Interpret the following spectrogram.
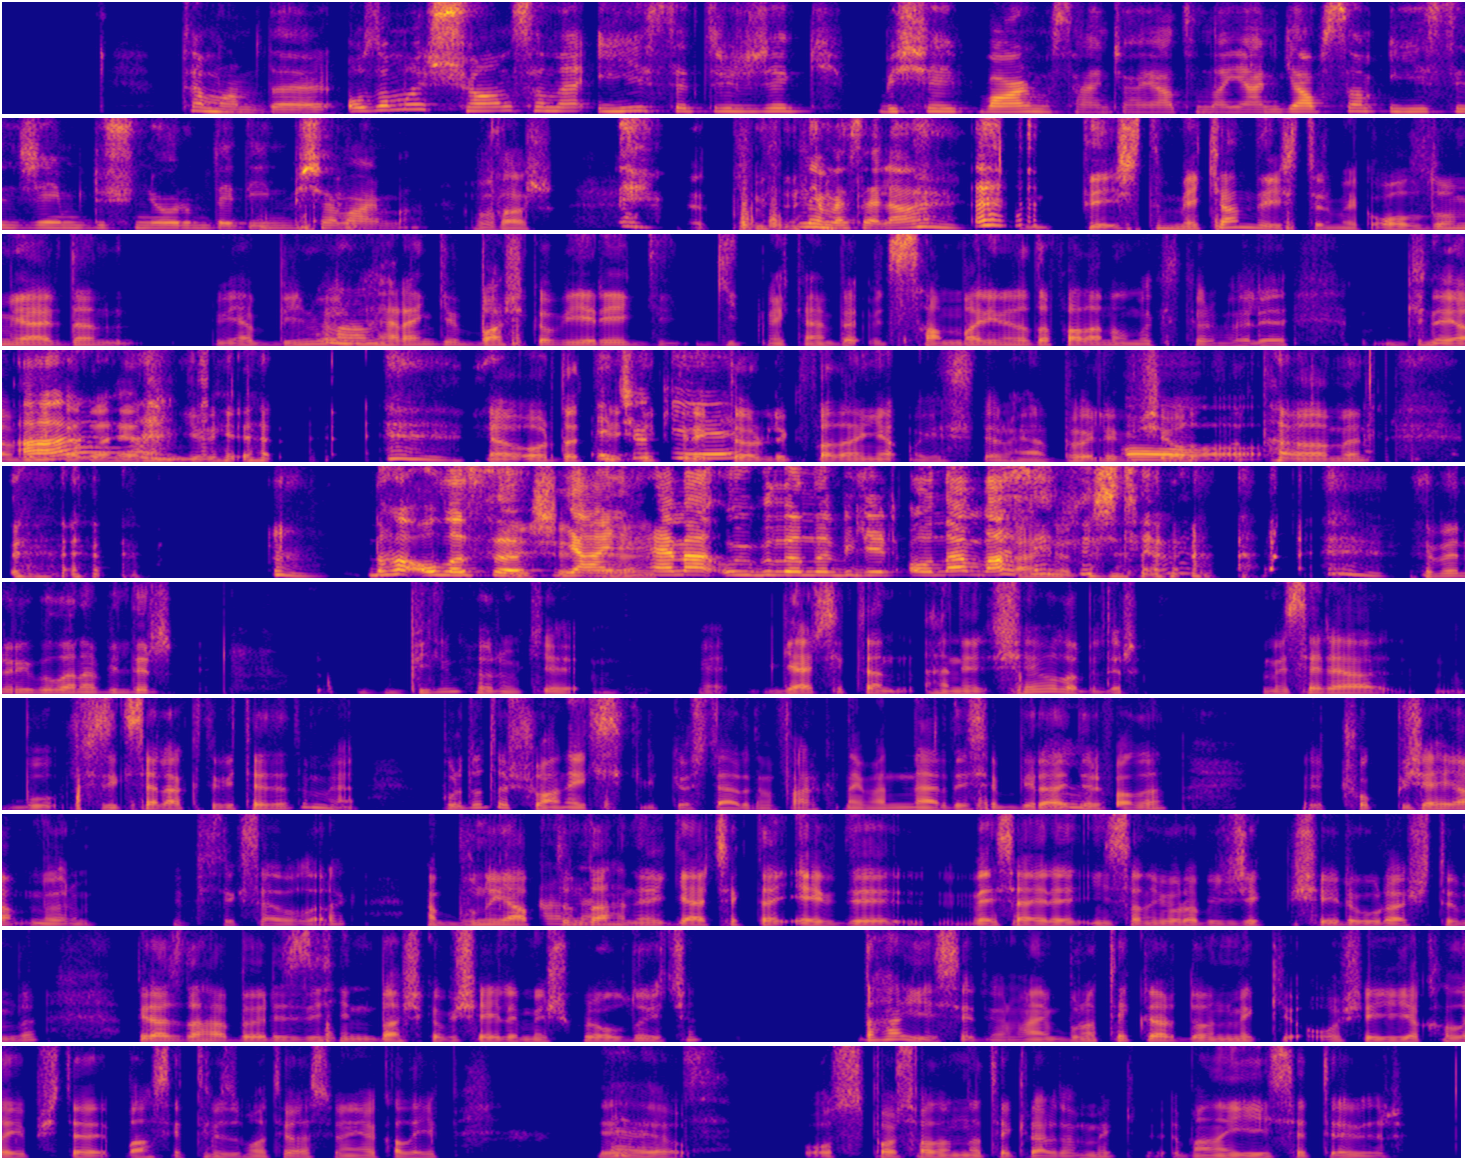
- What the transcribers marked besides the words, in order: tapping; other background noise; chuckle; chuckle; chuckle; laughing while speaking: "herhangi bir yer"; chuckle; chuckle; laughing while speaking: "olsa tamamen"; chuckle; other noise; laughing while speaking: "bahsetmiştim"; chuckle
- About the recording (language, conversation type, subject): Turkish, advice, Motivasyonum düştüğünde yeniden canlanmak için hangi adımları atabilirim?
